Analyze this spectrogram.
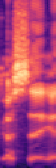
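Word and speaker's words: Asay: Mark Assay, I think is how you say his last name. – Yes.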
